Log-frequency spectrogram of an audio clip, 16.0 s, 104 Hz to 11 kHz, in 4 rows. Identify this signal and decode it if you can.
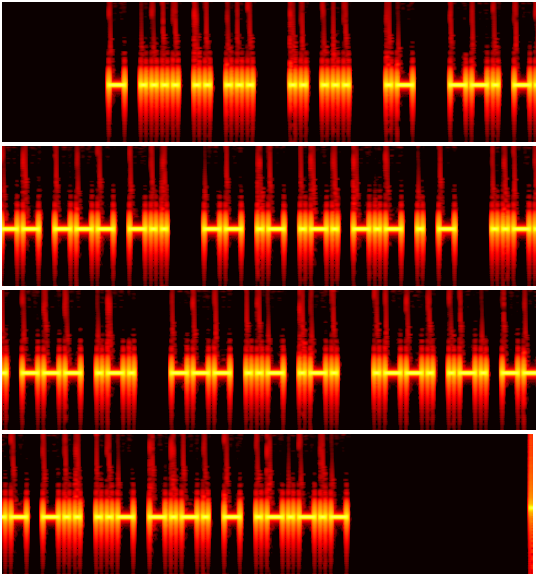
Morse code, heard as a keyed tone, about 30 wpm, 700 Hz. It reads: THIS IS A GOOD MARKET FOR OUR PRODUCT.
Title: Sentences from Top 1000 Words - Review Part 3 - 30wpm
